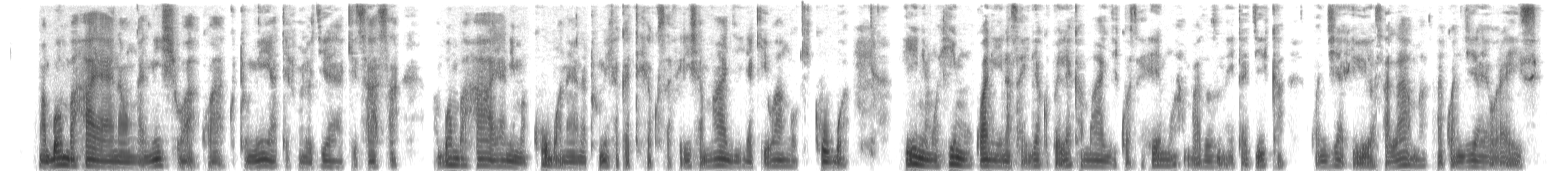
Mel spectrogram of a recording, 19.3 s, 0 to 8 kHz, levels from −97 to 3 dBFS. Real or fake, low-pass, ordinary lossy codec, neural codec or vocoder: real; 7.2 kHz; AAC, 48 kbps; none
